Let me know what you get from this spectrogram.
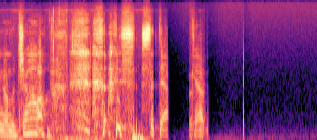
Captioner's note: laughing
